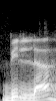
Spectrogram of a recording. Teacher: lafzul jalalah dibaca dengan nipis, dua harakat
